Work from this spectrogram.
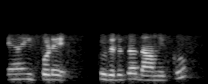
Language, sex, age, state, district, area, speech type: Telugu, female, 30-45, Andhra Pradesh, East Godavari, rural, conversation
